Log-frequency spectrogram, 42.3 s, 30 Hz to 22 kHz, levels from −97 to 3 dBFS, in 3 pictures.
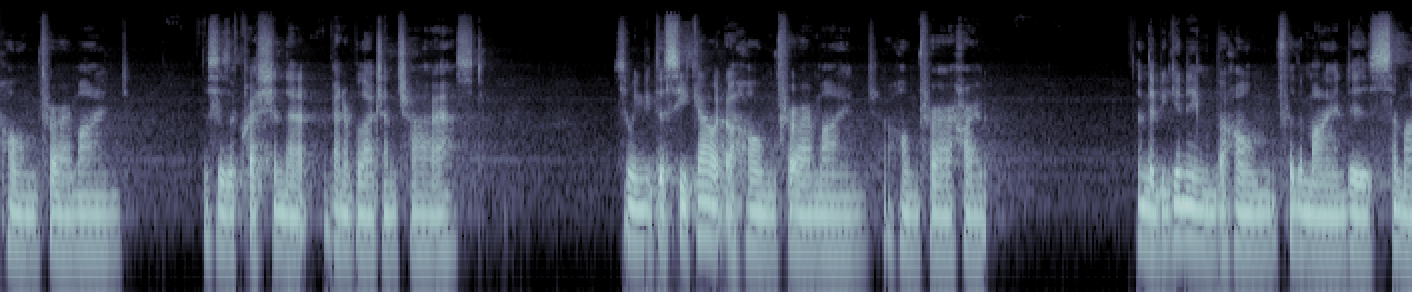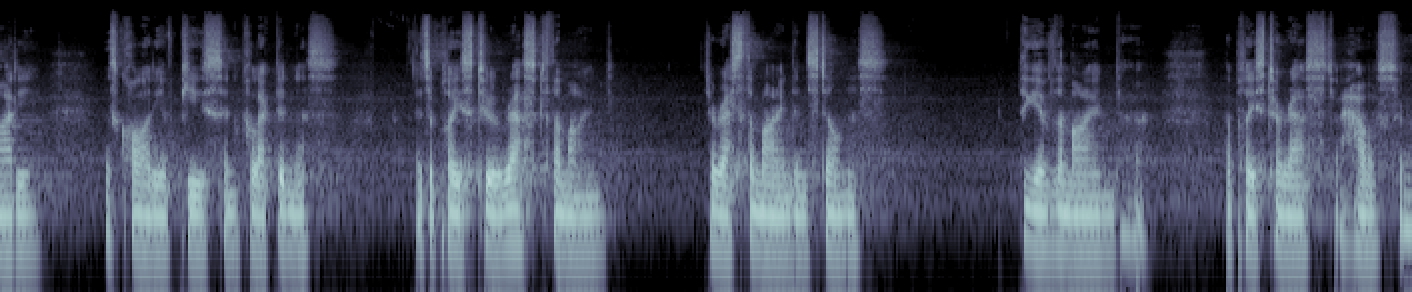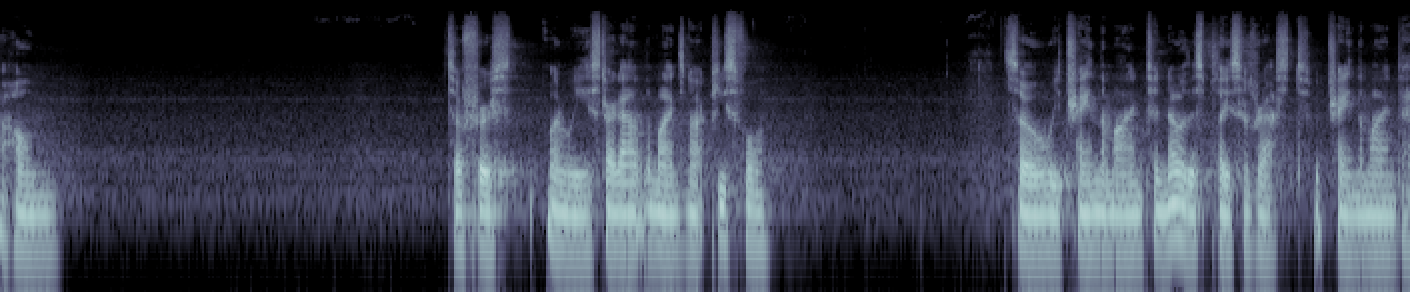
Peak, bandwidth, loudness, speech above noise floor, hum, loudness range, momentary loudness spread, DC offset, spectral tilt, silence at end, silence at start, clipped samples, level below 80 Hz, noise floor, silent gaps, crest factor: -6 dBFS; 15.5 kHz; -27 LUFS; 37 dB; none; 6 LU; 12 LU; under 0.1%; -5 dB/octave; 0 s; 0 s; under 0.1%; -60 dBFS; -63 dBFS; none; 22 dB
